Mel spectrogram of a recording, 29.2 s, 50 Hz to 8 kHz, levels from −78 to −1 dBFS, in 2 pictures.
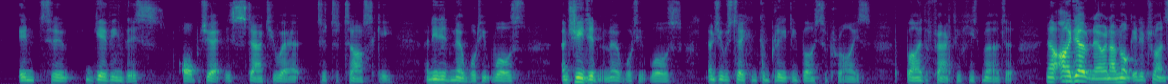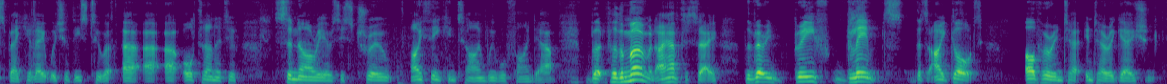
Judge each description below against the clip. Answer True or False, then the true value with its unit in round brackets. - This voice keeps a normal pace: True (175 wpm)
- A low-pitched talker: True (105 Hz)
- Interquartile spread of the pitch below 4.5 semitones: False (5.0 semitones)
